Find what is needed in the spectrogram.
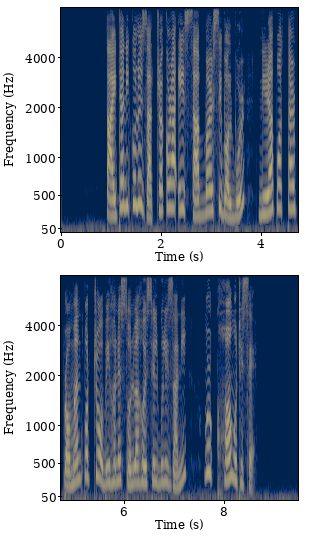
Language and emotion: Assamese, angry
